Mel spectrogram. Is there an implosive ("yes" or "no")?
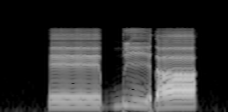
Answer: yes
